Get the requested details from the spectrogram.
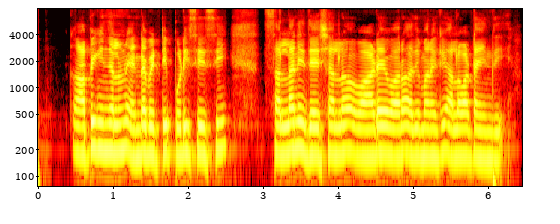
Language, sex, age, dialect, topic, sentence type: Telugu, male, 60-100, Utterandhra, agriculture, statement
